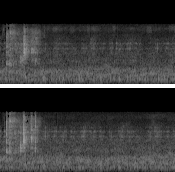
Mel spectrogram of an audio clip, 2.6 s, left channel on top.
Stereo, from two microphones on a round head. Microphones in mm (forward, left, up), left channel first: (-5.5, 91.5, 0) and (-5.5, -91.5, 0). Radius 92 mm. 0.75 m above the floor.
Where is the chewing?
55° right (ahead or behind), 0.7 m.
